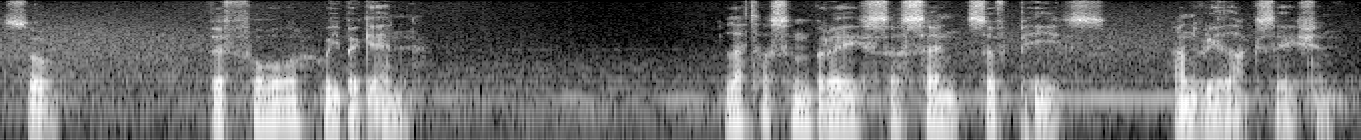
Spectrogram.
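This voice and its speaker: A man leads an ASMR guided meditation in a soft, hushed, soothing voice, speaking deliberately with long pauses. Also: low-pitched, flat delivery, creaky. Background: music with binaural beats.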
